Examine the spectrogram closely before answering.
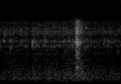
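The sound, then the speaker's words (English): A car engine idles outside with a steady, low, mid-pitched rumble and a brief slight swell near the end, with no voices. “Oh, he must have got that car he was telling us about.”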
